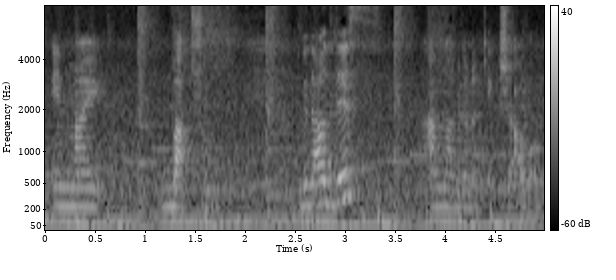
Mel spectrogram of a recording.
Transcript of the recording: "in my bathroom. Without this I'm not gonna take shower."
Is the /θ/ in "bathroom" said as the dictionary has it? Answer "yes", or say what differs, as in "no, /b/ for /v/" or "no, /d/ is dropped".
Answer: no, /t/ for /θ/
